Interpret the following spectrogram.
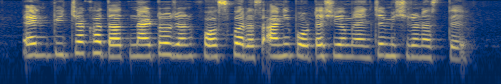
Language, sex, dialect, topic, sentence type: Marathi, female, Standard Marathi, agriculture, statement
